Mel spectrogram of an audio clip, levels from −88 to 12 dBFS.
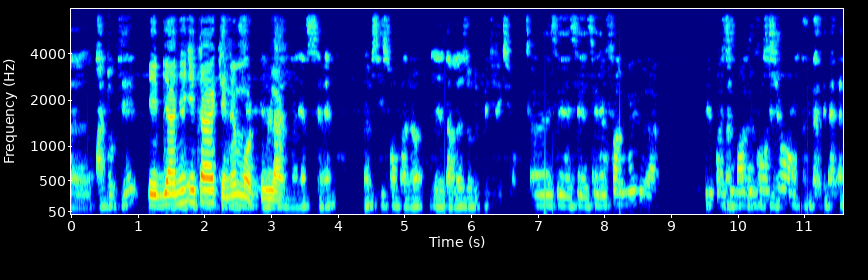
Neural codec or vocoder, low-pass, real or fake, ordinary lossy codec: none; 7.2 kHz; real; AAC, 48 kbps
